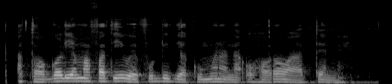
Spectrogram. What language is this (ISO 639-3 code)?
kik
